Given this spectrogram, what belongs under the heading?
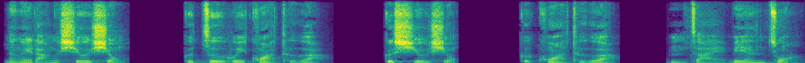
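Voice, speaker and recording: Deep, husky Taiwanese male storyteller. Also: lively intonation, slow pace, pauses often. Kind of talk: scripted story narration.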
